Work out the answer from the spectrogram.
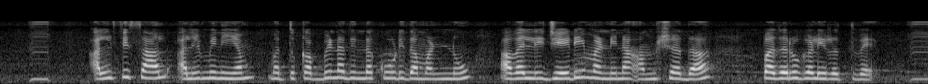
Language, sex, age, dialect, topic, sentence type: Kannada, female, 18-24, Mysore Kannada, agriculture, statement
